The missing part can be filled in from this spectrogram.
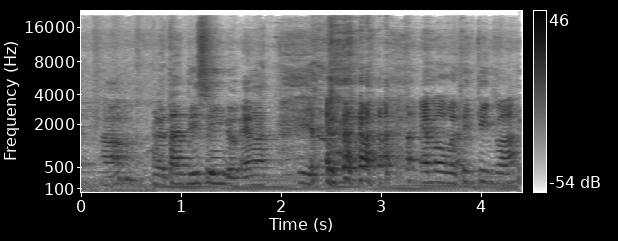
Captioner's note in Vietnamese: tiếng cười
